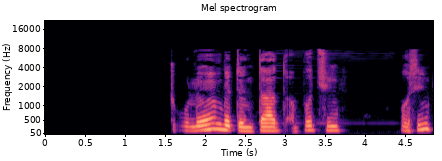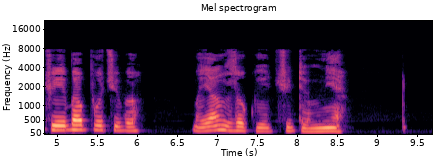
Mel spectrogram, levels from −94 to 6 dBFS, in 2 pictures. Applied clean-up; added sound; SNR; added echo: neural mask model DeepFilterNet 3.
